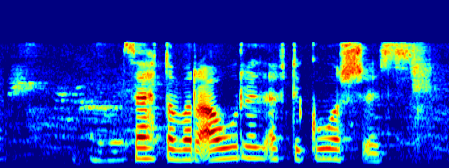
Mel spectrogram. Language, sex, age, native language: Icelandic, female, 10, Icelandic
